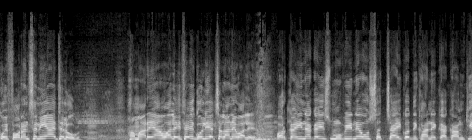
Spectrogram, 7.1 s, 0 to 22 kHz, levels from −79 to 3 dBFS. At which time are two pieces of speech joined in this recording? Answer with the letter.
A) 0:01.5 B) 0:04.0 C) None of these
B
